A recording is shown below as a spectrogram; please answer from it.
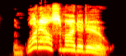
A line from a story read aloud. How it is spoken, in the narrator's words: cried Terran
